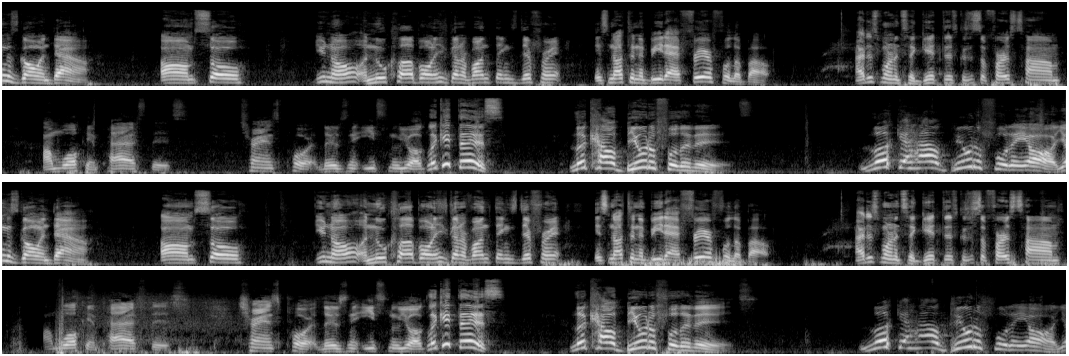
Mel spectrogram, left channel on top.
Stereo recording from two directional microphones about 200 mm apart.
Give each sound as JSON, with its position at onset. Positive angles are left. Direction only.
{"t": 0.0, "sound": "speech", "side_deg": 5}
{"t": 1.6, "sound": "speech", "side_deg": -5}
{"t": 2.0, "sound": "speech", "side_deg": 5}
{"t": 3.1, "sound": "speech", "side_deg": -10}
{"t": 8.5, "sound": "speech", "side_deg": -20}
{"t": 13.1, "sound": "speech", "side_deg": -55}
{"t": 14.9, "sound": "speech", "side_deg": 0}
{"t": 17.6, "sound": "speech", "side_deg": -35}
{"t": 19.3, "sound": "speech", "side_deg": -50}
